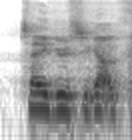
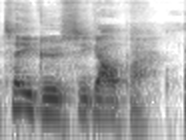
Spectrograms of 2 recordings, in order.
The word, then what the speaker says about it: Tegucigalpa: Tegucigalpa, because it's split up, pronounced here. Tegucigalpa.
